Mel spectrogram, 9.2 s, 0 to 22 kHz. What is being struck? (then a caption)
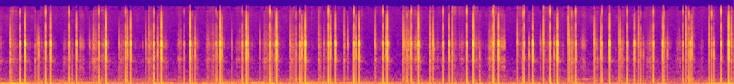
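Handheld recorder with metal-grilled microphone capsules. Long acrylic nails scratch and tap the metal-grilled mic capsules of a Tascam DR-05 handheld audio recorder, a small, hollow plastic-bodied unit. Quick, dry clicks and taps with almost no ring form a steady rapid patter over faint scratching. The sound is bright, with a tone near 2.6 kHz.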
